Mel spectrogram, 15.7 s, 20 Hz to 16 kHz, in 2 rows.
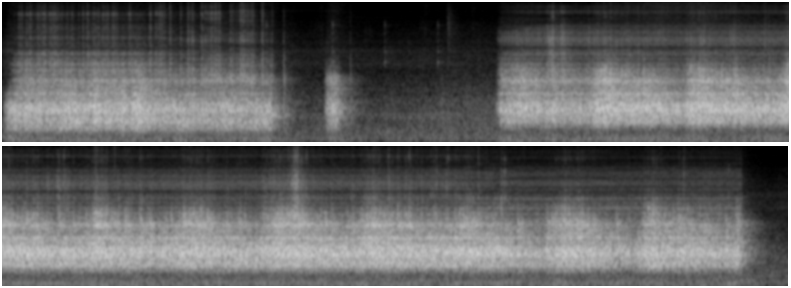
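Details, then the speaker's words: Doppler of an AV fistula outflow vein near the anastomosis: loud continuous rushing flow, briefly interrupted, good flow with peak systolic velocity around 120; Doppler flow sound of a functioning AV fistula vein. "a good flow around peak systolic velocity of 120 now we check a flow in this vein"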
